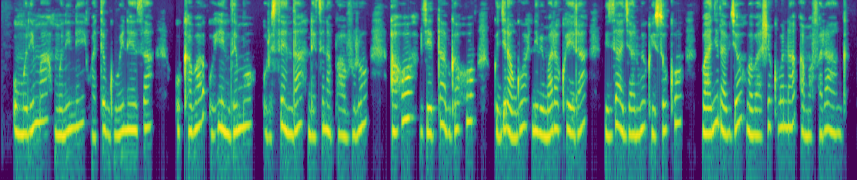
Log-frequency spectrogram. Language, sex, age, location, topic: Kinyarwanda, female, 25-35, Huye, agriculture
